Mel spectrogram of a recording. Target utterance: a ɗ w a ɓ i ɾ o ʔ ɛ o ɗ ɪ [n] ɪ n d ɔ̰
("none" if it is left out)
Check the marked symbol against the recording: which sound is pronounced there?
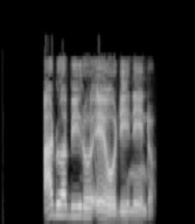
n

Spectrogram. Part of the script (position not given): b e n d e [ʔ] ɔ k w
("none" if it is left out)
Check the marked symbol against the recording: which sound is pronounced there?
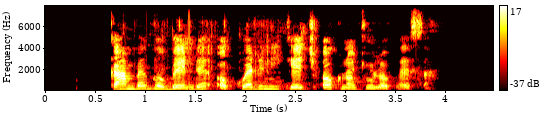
ʔ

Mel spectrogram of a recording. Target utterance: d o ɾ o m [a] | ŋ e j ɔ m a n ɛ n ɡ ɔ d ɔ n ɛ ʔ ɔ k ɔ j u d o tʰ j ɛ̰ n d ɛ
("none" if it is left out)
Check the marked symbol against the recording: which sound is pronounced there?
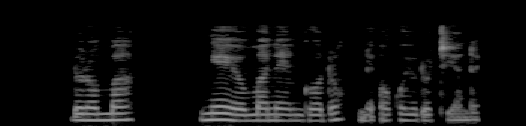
a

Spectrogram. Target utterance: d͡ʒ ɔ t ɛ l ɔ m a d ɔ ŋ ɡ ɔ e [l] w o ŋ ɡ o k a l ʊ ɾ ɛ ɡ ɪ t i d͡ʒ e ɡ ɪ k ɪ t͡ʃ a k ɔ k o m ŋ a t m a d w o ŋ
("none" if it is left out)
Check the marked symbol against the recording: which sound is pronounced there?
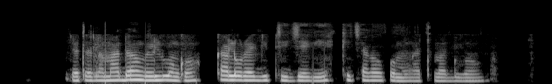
l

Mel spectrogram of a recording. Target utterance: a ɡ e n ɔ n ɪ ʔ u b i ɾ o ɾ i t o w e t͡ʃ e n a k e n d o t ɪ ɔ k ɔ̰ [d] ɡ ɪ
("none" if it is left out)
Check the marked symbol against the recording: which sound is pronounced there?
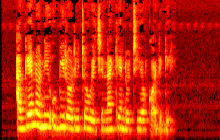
d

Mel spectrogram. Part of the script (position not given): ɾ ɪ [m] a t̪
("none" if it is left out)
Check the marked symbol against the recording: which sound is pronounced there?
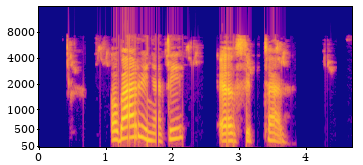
ɲ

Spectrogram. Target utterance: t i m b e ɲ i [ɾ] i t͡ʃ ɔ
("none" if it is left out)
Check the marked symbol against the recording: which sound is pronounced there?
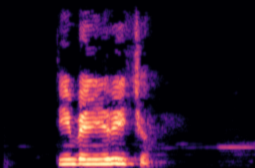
ɾ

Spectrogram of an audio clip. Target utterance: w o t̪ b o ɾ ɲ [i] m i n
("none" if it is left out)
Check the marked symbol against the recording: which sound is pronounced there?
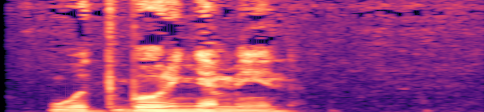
a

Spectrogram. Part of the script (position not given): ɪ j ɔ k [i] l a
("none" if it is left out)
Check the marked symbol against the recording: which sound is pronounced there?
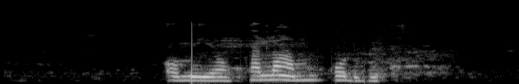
a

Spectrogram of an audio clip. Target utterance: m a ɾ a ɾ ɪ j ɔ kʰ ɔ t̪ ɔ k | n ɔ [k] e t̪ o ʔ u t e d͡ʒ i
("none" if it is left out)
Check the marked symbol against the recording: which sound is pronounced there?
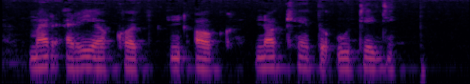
kʰ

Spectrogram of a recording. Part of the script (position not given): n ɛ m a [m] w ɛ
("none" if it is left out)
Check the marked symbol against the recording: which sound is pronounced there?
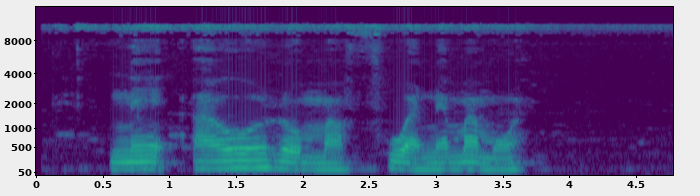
m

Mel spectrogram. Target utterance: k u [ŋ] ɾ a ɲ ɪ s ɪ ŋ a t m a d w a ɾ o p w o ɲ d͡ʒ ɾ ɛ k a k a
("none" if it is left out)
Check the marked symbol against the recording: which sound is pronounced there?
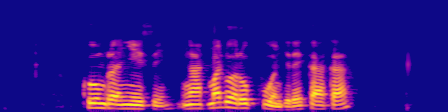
m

